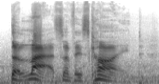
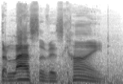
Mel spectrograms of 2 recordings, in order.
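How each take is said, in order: First: It is said in a Batman impression voice. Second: It is read in his normal voice.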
